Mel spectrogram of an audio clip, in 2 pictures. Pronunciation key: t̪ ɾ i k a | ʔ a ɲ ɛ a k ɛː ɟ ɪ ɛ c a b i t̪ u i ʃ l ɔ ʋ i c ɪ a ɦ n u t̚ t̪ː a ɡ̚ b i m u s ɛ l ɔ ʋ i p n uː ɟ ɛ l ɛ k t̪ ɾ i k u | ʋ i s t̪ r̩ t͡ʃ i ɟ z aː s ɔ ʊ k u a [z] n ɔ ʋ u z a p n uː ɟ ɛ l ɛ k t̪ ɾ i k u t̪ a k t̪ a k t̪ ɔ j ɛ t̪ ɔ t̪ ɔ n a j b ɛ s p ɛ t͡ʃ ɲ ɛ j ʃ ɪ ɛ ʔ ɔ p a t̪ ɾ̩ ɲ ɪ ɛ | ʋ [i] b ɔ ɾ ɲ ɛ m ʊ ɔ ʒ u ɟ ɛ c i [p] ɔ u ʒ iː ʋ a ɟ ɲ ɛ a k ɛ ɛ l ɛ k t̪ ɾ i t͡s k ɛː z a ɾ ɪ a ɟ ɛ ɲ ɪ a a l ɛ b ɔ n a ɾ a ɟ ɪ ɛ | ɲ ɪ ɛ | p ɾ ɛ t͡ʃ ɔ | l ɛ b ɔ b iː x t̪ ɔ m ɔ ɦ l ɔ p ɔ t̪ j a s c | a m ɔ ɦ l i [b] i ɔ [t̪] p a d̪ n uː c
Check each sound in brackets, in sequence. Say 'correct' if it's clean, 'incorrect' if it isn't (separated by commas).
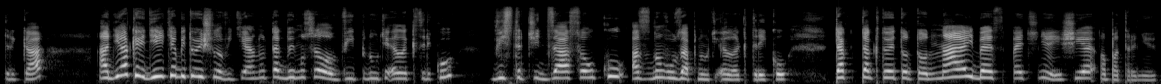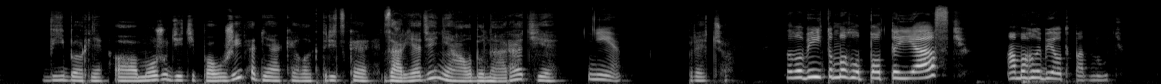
correct, incorrect, correct, correct, correct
